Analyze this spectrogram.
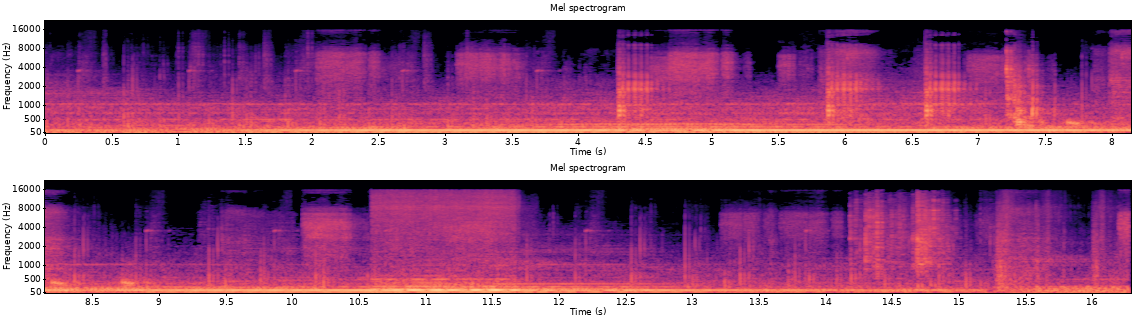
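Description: An electric force field hums loudly and crackles.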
